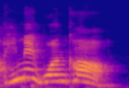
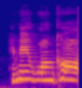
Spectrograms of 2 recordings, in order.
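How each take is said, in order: First: He made one call said slowly, each word weighed; slow emphasis. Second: He made one call said louder, higher and pushed; louder repeat. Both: Real, not acted.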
